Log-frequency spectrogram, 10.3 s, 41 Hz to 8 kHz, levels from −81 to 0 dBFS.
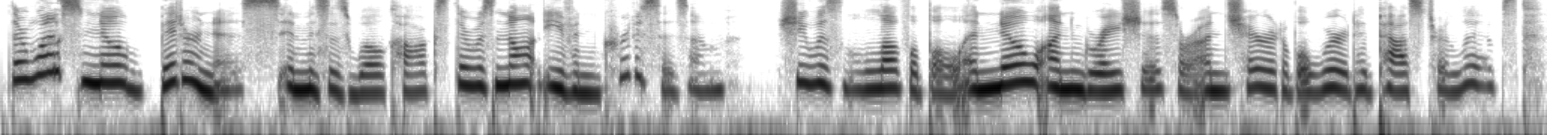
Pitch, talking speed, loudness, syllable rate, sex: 260 Hz, 145 wpm, -15 LUFS, 4.4 syllables/s, female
